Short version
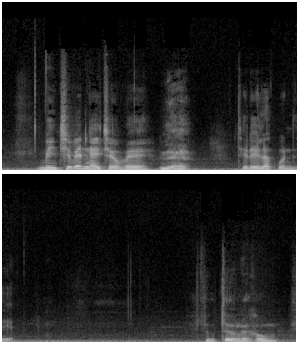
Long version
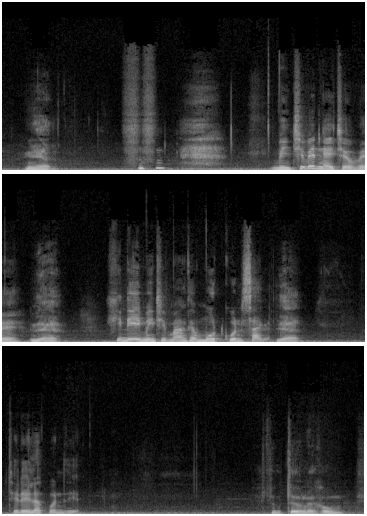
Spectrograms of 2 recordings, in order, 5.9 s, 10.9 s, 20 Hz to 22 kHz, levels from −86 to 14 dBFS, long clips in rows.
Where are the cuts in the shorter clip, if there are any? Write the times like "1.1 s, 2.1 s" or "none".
2.3 s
